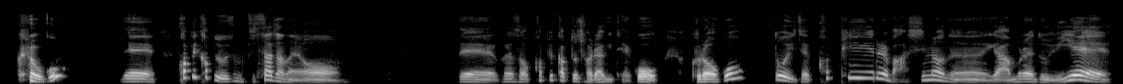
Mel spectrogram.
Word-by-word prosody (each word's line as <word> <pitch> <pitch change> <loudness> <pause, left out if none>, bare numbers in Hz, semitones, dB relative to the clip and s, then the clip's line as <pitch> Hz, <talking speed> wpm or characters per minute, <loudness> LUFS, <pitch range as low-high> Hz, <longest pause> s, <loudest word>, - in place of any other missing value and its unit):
그러고 385 -5 +4 0.5
네. 135 -3 +1 0.2
커피값도 325 0 -1
요즘 135 +1 -6
비싸잖아요. 105 - -2 1.2
네. 115 -3 -1
그래서 125 0 -5
커피값도 190 -4 -4
절약이 120 -4 -2
되고 115 -5 +2 0.3
그러고 130 - +4 0.3
또 410 -4 +5
이제 260 -6 -5
커피를 290 -3 -2
마시면은 120 - -5
이게 - - -7
아무래도 115 +3 -2
위에 210 - +4
135 Hz, 260 characters per minute, -23 LUFS, -, 1.2 s, 또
